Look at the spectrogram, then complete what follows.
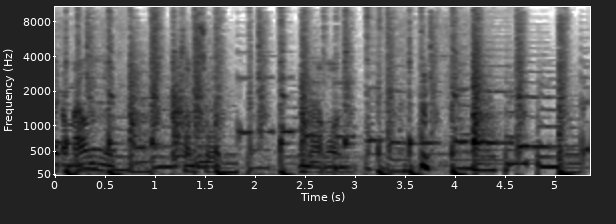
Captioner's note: chuckles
